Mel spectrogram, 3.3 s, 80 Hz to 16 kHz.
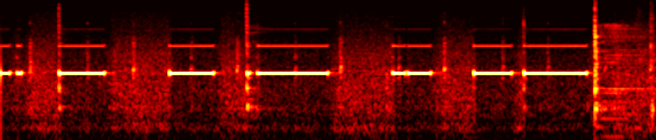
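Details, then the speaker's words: Old British Venner wind-up time switch, 15 A 250 V, possibly early 1970s: multimeter on continuity across the main switch contacts gives a steady high-pitched beep in about seven uneven bursts as probes touch; contacts are clean. "so i get my meter here set on continuity just see how um clean the contacts are"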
